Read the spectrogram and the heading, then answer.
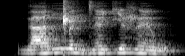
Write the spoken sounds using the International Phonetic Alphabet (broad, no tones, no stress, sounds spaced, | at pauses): ɡ aː n ŋ͡ǁ œ n d͡z ɛ̃ t͡ɕ i ʐ ɛ̃ w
